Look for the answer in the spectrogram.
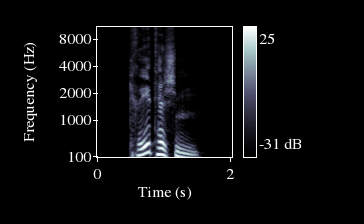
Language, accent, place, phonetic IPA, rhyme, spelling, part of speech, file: German, Germany, Berlin, [ˈkʁeːtɪʃm̩], -eːtɪʃm̩, kretischem, adjective, De-kretischem.ogg
- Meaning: strong dative masculine/neuter singular of kretisch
